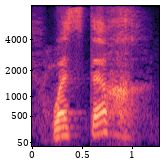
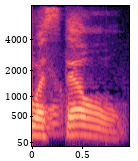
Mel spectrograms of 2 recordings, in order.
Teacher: الغين إذا مشيت فيها نفس تبقى خاء · Shown in: first take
